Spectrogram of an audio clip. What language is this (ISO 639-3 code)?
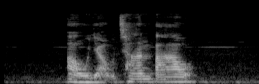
yue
